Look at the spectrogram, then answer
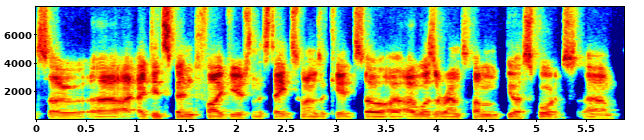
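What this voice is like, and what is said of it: English accent. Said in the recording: “from the sound of my accent, you probably picked up, I'm English”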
